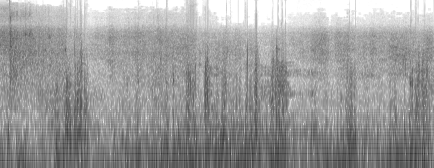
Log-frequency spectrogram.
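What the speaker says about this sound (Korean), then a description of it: "damn wind" Strong wind buffets a microphone outdoors during wheelie bike riding, a loud, constant low roar and rumble that fills the whole clip with no voices.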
